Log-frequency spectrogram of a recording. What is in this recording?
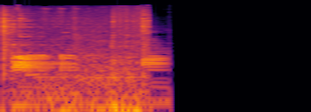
Sci-fi door open
tech, open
